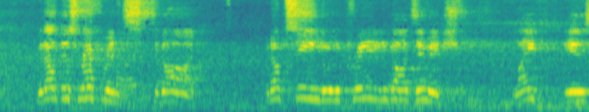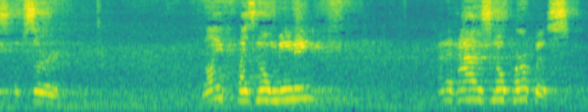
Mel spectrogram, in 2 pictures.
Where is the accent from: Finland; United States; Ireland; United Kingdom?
Ireland; Cork, Munster; I was raised in a Roman Catholic home. I'm originally from Cork.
